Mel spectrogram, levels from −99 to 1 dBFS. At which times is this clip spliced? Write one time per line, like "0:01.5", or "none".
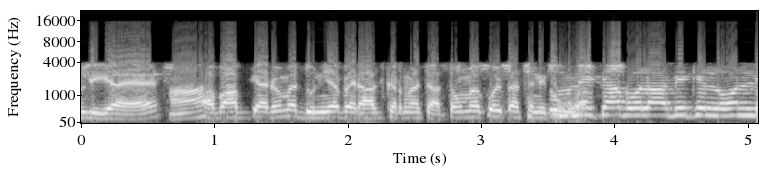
none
